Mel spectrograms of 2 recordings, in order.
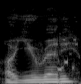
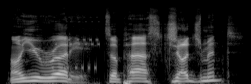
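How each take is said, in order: First: Said in the usual way. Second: "ready" drawn out slow with a long rise; slow dramatic question. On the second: Shown as a demonstration. Judge asked with mock drama if she is ready, "ready" slowly drawn out. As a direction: stretch "ready" like a game-show host.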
